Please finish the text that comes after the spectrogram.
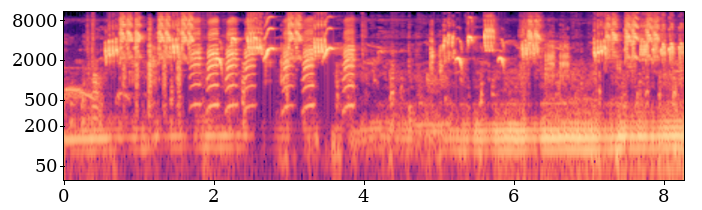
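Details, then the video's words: Javan myna singing vigorously: dense runs of squawky, scratchy notes and rapid repeated down-slurred chirps, then harsher chattering bursts, with a continuous low hum in the background. "Jalak kebo gacor"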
